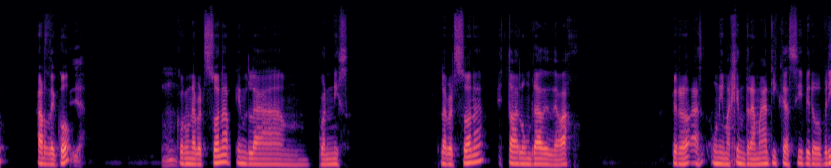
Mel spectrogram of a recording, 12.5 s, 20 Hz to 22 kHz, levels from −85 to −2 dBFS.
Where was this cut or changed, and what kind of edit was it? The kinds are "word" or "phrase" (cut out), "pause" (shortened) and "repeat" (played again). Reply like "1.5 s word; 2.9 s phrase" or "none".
3.4 s word; 4.8 s word; 10.7 s word

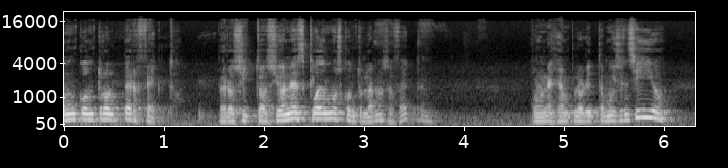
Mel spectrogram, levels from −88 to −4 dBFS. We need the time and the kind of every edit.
1.5 s pause; 2.5 s word; 4.7 s phrase

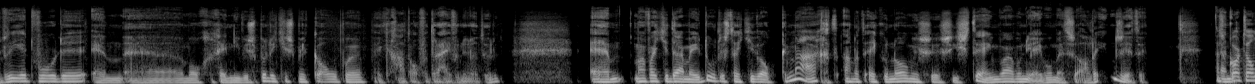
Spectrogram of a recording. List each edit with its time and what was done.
none

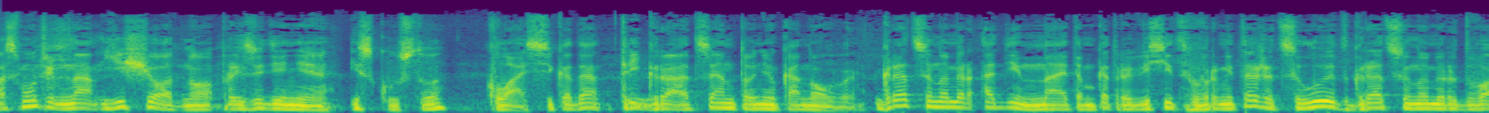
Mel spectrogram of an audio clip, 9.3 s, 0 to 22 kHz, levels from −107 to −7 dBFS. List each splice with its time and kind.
6.9 s word

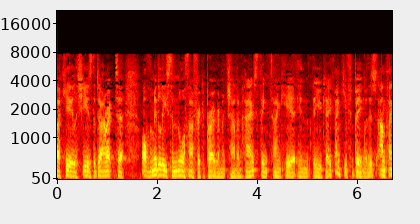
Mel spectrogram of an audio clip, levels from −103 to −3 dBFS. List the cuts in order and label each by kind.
none

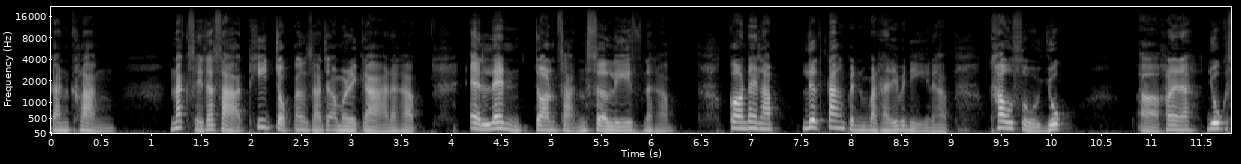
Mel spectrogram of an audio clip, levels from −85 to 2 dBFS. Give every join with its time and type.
none

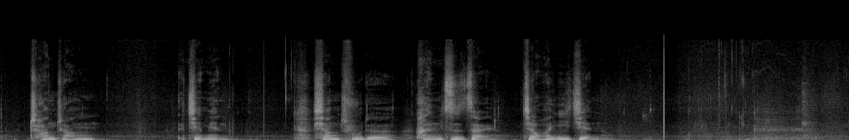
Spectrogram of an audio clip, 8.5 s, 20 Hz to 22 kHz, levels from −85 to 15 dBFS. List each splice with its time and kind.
5.2 s phrase

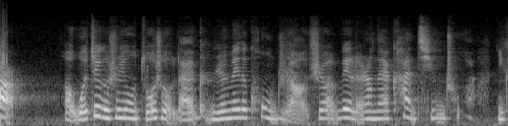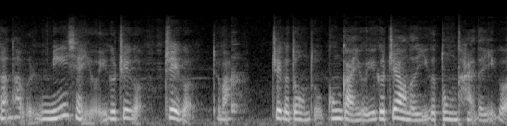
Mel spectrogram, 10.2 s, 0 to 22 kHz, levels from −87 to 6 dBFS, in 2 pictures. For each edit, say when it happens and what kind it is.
4.9 s pause; 6.6 s pause; 7.5 s pause

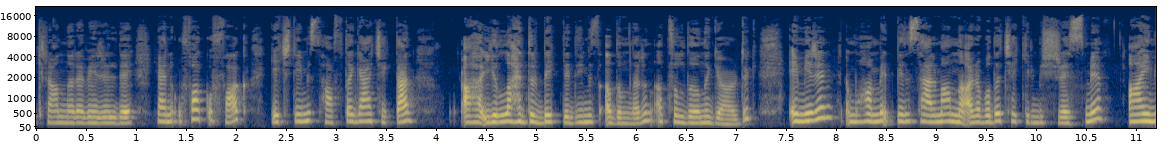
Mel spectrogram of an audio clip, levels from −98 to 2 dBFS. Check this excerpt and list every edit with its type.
none

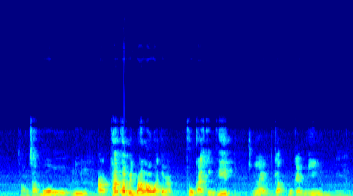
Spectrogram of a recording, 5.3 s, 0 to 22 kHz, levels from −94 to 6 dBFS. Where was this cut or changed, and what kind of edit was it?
none

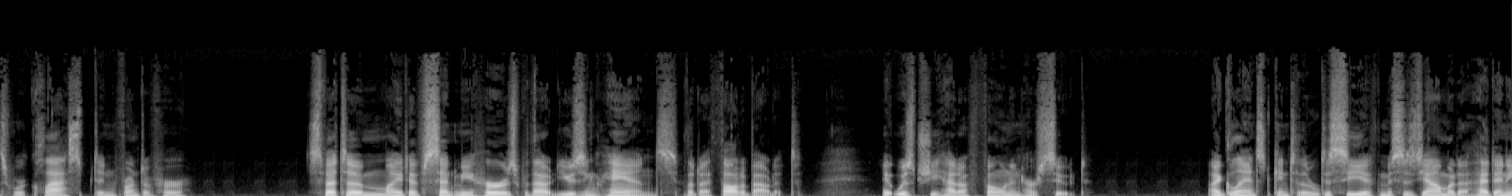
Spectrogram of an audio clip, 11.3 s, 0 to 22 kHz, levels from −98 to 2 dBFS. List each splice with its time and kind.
4.5 s word; 5.1 s word; 6.9 s word; 9.5 s word; 9.9 s word

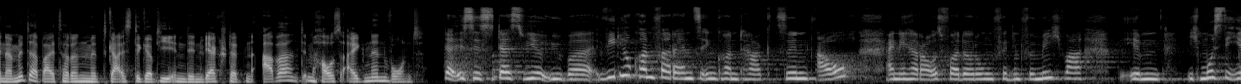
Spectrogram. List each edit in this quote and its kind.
1.6 s word; 2.5 s word; 3.0 s word; 3.9 s word; 4.9 s word; 6.0 s word; 8.2 s word; 8.9 s word; 10.1 s word

